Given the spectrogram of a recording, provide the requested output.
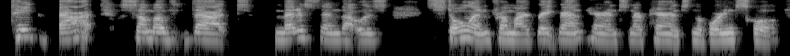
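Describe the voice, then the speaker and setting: Dry and close with no echo, a woman's bright, sharp tone sits at medium pitch, her intonation fairly even and her pace fairly slow. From Pine Ridge Reservation, South Dakota. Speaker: panel moderator and Two-Spirit youth mentor. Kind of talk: panel discussion. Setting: video call webinar. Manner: halting, many fillers.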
